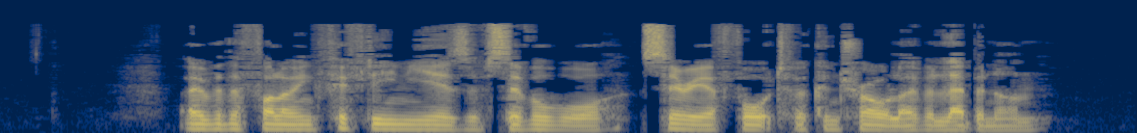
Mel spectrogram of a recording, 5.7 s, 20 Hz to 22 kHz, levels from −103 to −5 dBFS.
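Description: Throughout the speech, nothing sounds above about 11.4 kHz, and the top end is dull and smeared, with a warbling, fizzy texture on sibilants. This is likely AAC compression at a low bitrate, around 32 kbps, where the encoder lowers its cut-off and starves upper bands of detail.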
